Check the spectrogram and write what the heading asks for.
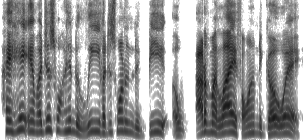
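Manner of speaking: high-pitched mock whine of a crying boy; imitated crying tantrum. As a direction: act out an upset kid wailing, half in earnest. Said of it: "and, like, crying".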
